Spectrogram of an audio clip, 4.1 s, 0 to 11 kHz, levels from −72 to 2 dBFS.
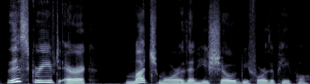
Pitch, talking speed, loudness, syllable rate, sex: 175 Hz, 160 wpm, -18 LUFS, 5.0 syllables/s, female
